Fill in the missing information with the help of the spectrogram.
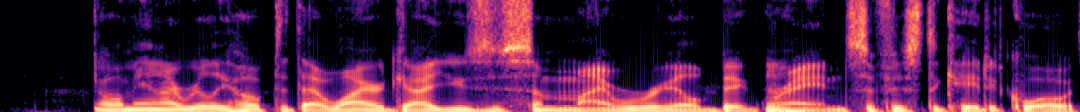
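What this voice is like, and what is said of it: Speaking with vocal fry. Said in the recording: “vocal frying ... he started getting a little vocal”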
